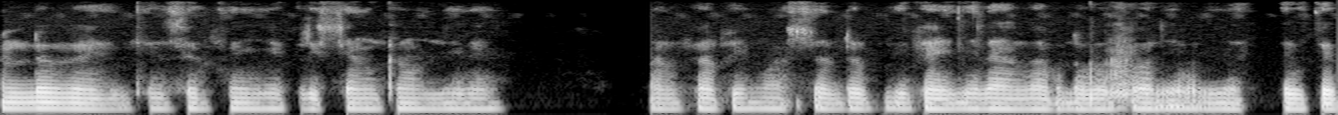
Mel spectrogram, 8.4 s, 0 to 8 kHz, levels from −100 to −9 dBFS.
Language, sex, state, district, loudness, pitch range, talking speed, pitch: Hindi, male, Bihar, Araria, -20 LUFS, 105-110 Hz, 45 wpm, 105 Hz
